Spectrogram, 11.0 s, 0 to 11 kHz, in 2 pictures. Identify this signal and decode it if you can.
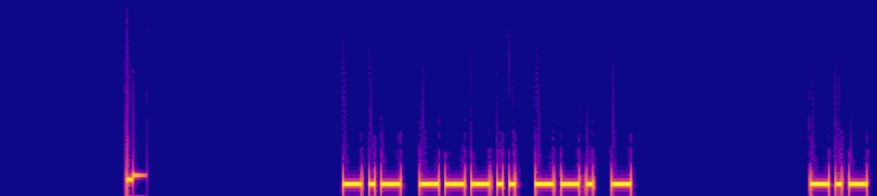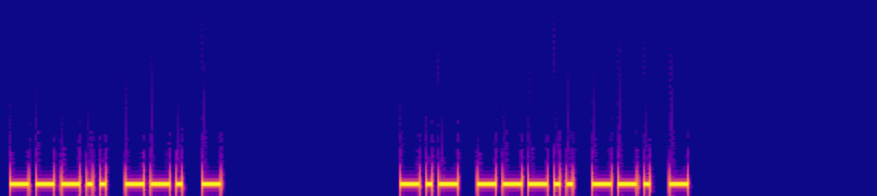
Morse code, heard as a keyed tone, about 28 wpm, 700 Hz. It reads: K8GT K8GT K8GT
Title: Easy Call Signs Repeated 3x - 30wpm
